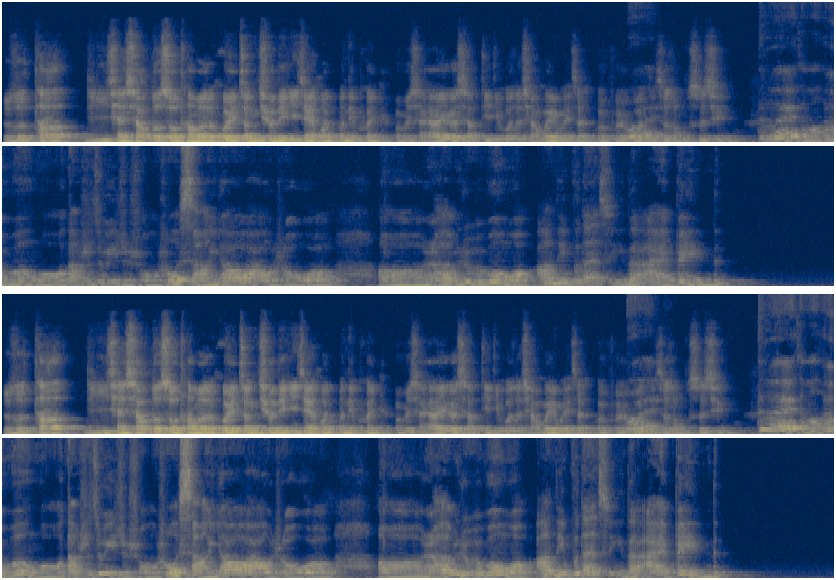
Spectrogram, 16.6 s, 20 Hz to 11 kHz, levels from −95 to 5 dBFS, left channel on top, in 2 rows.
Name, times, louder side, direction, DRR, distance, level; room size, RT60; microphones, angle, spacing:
voice 1, 0.0-7.3, equal, 5° right, 0.3 m, -31 dB
voice 2, 6.2-7.0 7.5-15.5, right 2 dB, 80° right, 0.6 m, -36 dB
2.8 x 2.2 x 2.7 m
head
